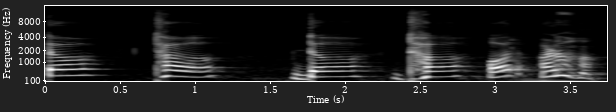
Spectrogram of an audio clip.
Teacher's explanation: हमारी जो जिह्वा का नोक है उसका जो पिछला हिस्सा है वो क्या करता है? मूर्धा से स्पर्श करता है। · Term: मूर्धन्य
